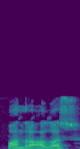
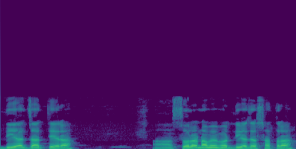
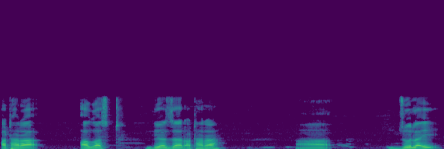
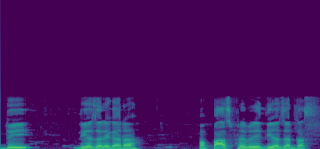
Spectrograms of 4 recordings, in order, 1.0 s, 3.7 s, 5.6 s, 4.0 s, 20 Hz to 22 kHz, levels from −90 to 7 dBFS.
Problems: background sounds at intervals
